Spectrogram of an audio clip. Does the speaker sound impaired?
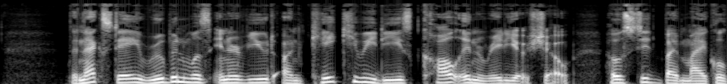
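No.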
